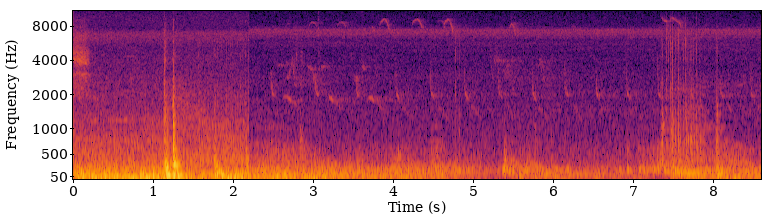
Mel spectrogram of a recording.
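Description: A low rumbling noise with a sharp knock about a second in. Then it quiets and a small bird chirps repeatedly, short high chirps a few times a second for several seconds.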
